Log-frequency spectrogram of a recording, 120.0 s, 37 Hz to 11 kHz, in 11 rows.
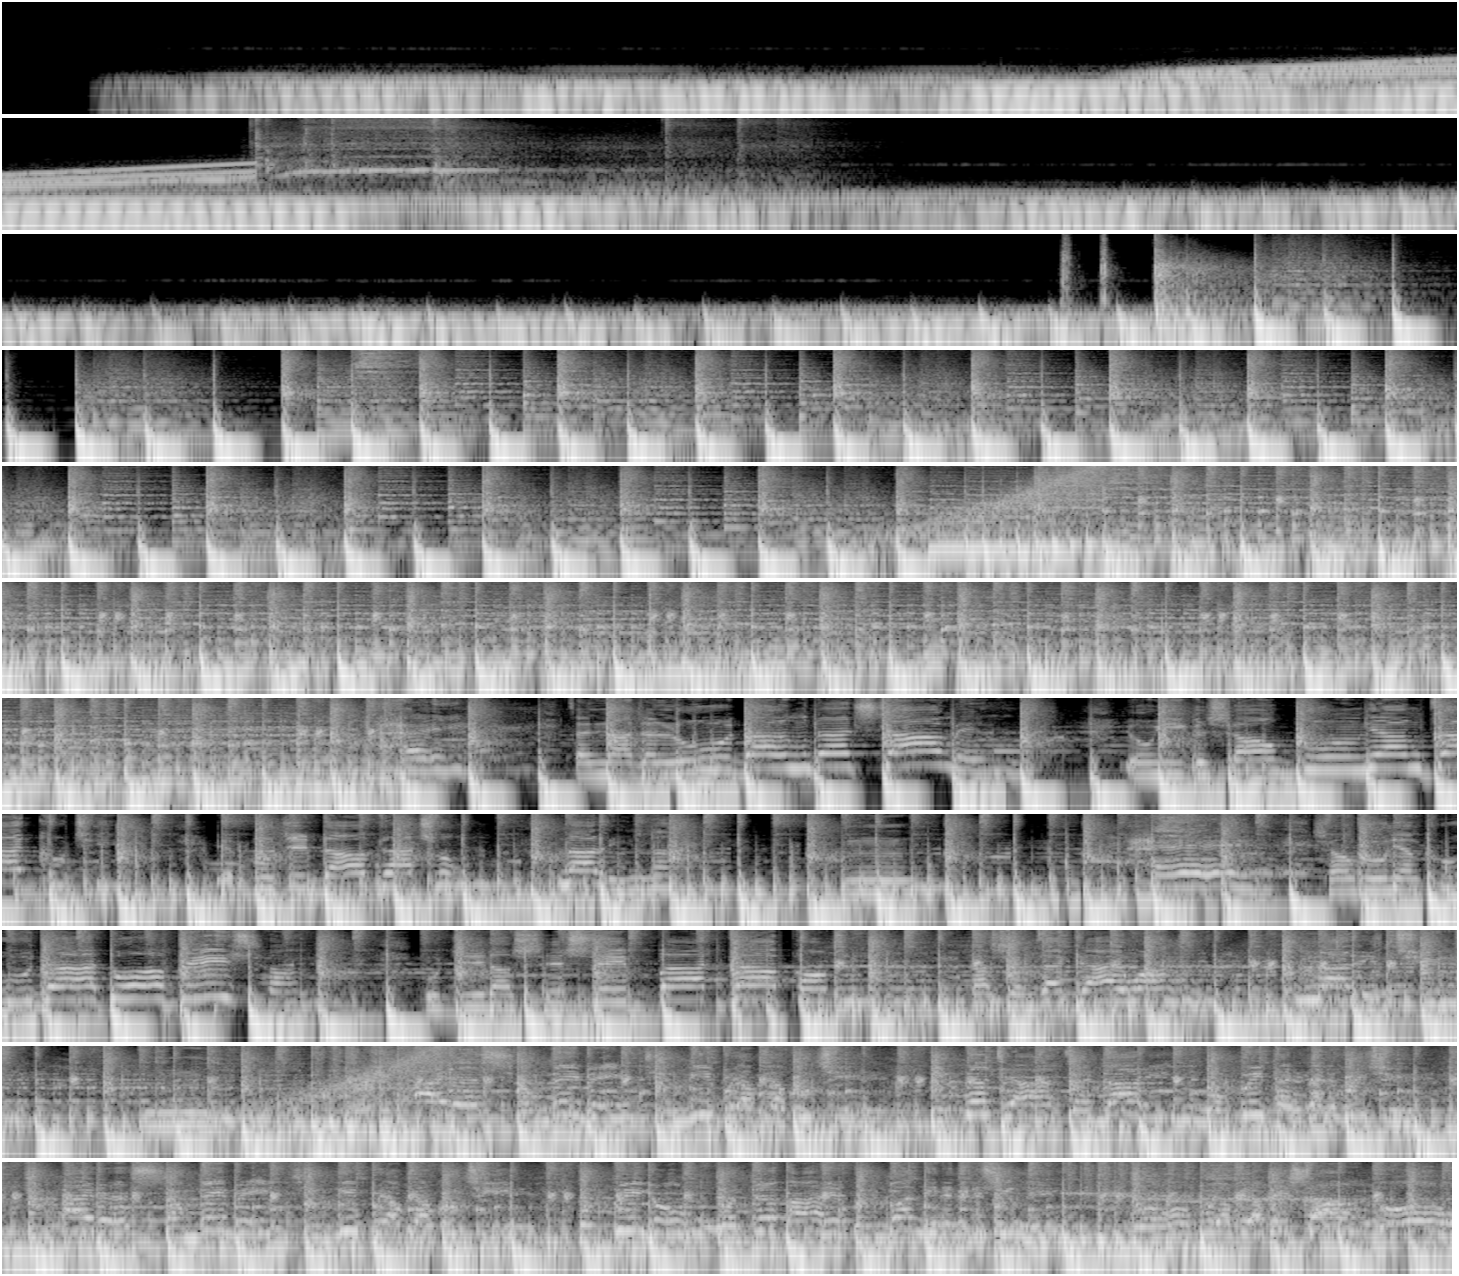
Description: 高级音响专用发烧大碟
5D音效360度环绕HIFI汽车专用大碟。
